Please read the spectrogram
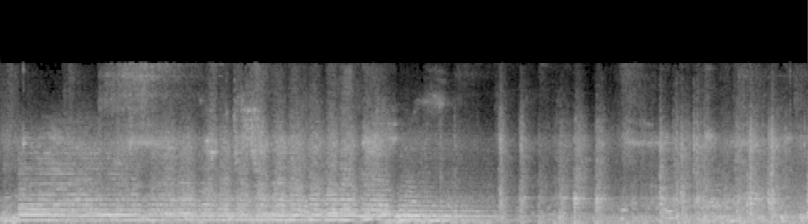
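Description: Train horn sounding for about four seconds, its pitch sliding slightly down as it goes, followed by the rattling clatter of a train running over the rails.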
